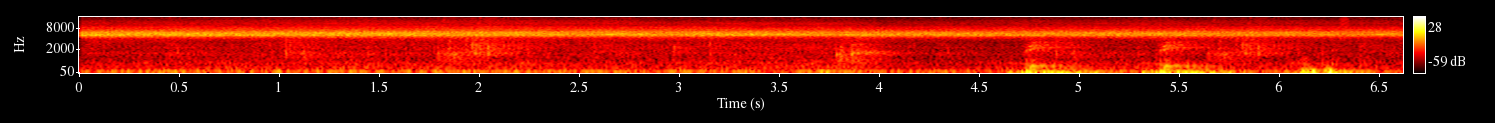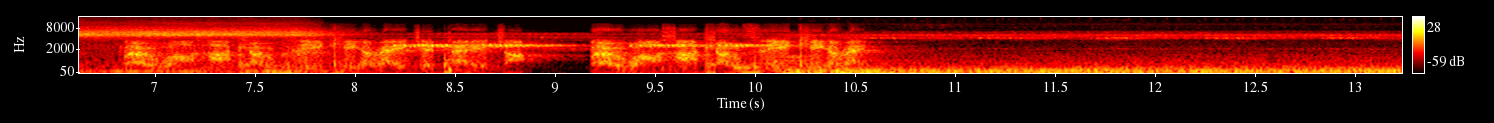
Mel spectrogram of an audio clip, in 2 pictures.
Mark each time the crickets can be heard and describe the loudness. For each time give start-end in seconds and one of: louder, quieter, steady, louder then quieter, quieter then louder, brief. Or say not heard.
0.0-13.1 quieter.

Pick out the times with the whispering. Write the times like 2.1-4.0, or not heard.
4.2-10.6.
